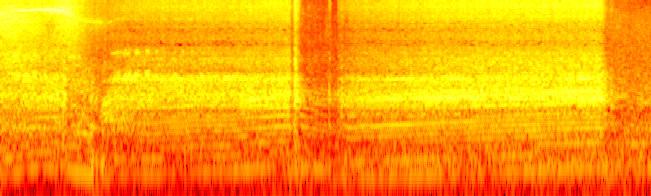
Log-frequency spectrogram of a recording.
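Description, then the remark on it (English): A turbocharged car engine roars, recorded at the front of the car, its turbos whining as they spool up, with a brief break around the middle before the engine note surges again and holds steady. “The first is the front of the car and you hear the turbos wind up.”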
